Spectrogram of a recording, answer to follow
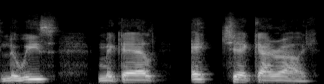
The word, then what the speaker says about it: Luis Miguel Echegaray: It's Luis Miguel Echegaray.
